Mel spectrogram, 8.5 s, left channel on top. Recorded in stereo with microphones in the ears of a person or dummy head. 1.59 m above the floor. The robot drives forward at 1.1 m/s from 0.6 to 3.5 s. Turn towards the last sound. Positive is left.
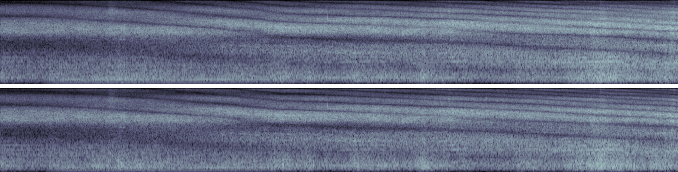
turn(degrees=20)  # may be behind; listen again after turning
